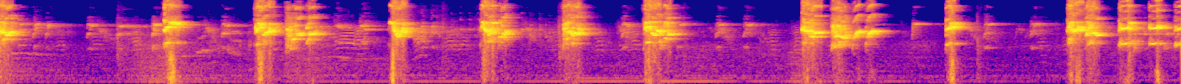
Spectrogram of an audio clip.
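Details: Lovebirds kept for breeding, sound played to encourage breeding: shrill high squawks and chirps in loud bursts about every second, with softer chatter and a faint low hum between them.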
